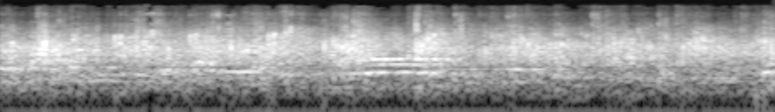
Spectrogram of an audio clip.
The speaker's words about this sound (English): Come on, if you could stand with me and just clap your hands unto the Lord, for he is good.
